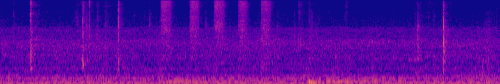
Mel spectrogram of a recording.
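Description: Faint handling noises of a small iron being worked over a quilt block on a wool pressing mat: scattered light clicks and one soft low thump about three seconds in, over a steady low hum.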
